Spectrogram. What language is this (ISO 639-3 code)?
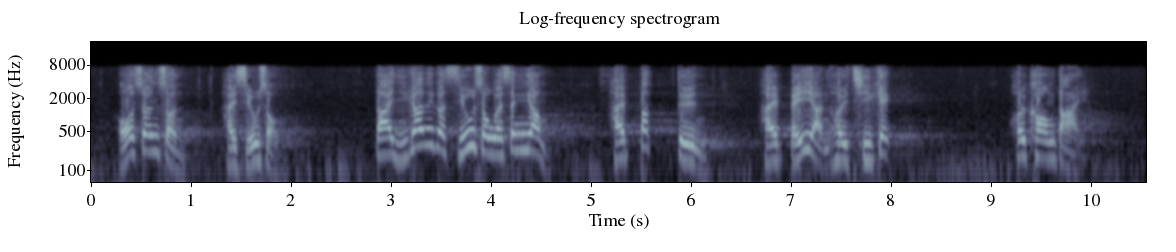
yue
